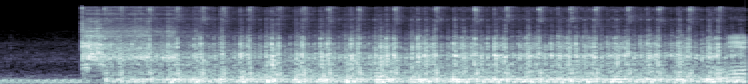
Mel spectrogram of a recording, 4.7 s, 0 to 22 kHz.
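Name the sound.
Yamaha F1ZR motorcycle engine starting and idling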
